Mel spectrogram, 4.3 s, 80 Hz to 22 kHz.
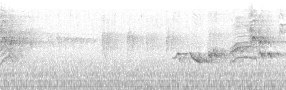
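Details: Forest birds: a high chirp opens, faint notes follow, then from about 2.7 seconds a louder warbled whistling phrase rises and twists with high chirps above it.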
